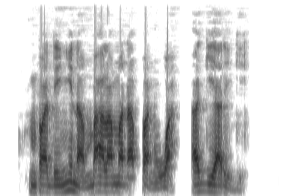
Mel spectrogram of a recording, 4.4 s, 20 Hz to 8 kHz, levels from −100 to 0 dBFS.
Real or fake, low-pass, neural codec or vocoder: real; 7.2 kHz; none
